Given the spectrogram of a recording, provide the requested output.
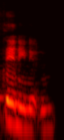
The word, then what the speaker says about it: Thandie Newton: Oh, it was Thandie Newton.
